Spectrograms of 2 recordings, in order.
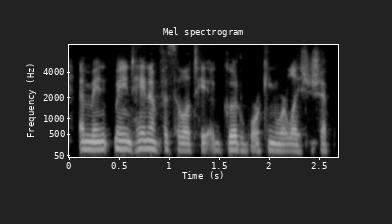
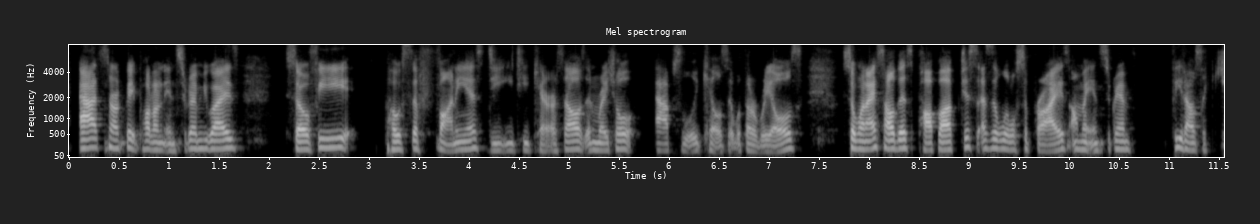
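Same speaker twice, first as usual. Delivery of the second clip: usual speaking voice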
